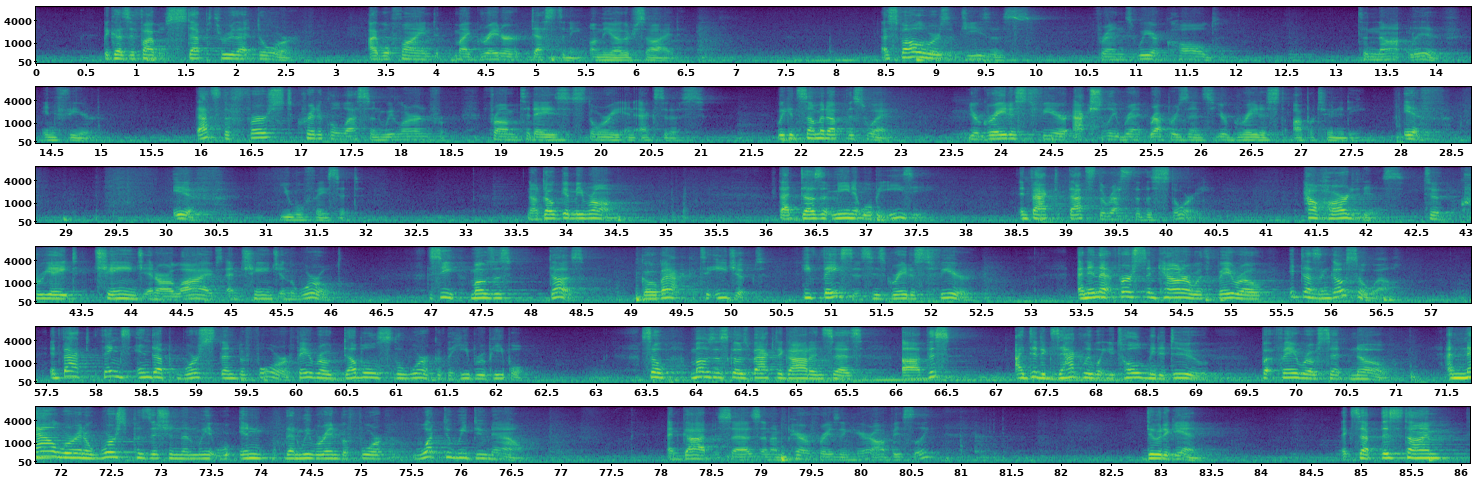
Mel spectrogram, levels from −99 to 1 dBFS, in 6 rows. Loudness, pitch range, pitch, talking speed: -22 LUFS, 100-170 Hz, 125 Hz, 140 wpm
